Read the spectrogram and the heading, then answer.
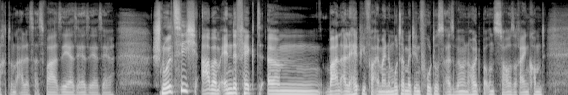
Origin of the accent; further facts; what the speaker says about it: Thuringia, Germany; Ich komme aus Thüringen, aus einer nicht sehr, sage ich jetzt mal, einer Stadt, die mit Fernsehen und Fernsehsendern oder Produktionsfirmen gut bestückt war.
